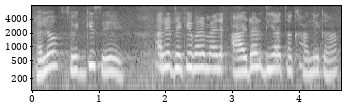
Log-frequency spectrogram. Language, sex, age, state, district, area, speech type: Urdu, female, 18-30, Uttar Pradesh, Mau, urban, spontaneous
